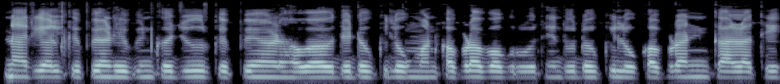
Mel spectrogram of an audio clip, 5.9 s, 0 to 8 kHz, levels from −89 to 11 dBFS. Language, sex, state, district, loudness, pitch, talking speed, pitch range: Chhattisgarhi, female, Chhattisgarh, Kabirdham, -17 LUFS, 170 Hz, 225 wpm, 165-175 Hz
